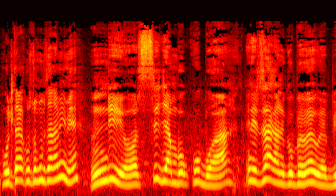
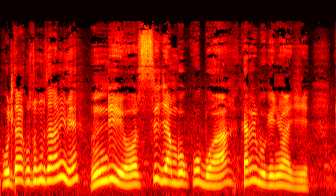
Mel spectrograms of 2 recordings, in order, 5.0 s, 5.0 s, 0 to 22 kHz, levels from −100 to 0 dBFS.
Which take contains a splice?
first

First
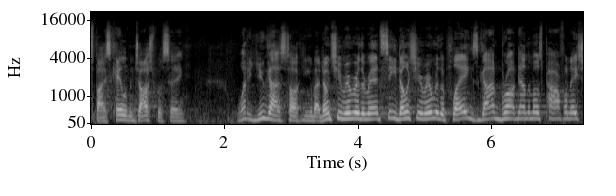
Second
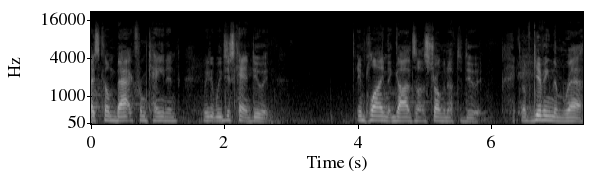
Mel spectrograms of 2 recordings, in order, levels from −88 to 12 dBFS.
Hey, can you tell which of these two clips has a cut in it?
second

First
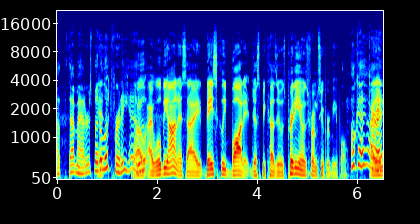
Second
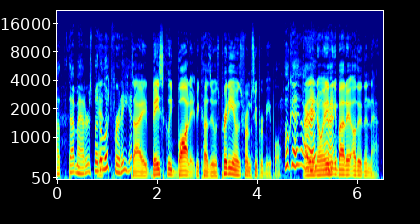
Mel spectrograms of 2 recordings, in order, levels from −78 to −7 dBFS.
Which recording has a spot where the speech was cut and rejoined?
second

